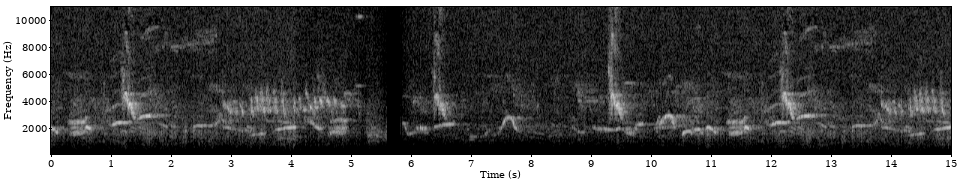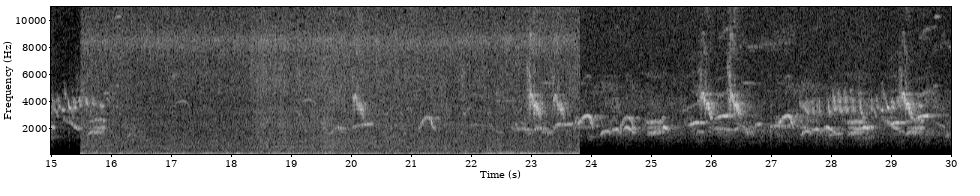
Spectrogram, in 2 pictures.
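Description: A flock of birds chirping in many short, rising calls. About fifteen seconds in the chirping gives way to a louder, steady rushing noise with a deep rumble, which stops abruptly about eight seconds later, and the chirping returns.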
